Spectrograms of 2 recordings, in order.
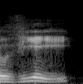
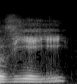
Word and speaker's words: vieillis: Notice how the double L, you don't actually pronounce it. Je vieillis, tu vieillis, il vieillit, nous vieillissons, vous vieillissez, ils vieillissent. You don't pronounce the double L.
